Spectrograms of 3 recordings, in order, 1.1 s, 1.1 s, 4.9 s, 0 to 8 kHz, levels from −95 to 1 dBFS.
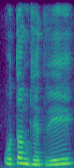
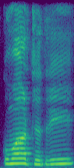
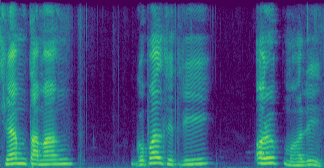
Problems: background sounds at intervals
